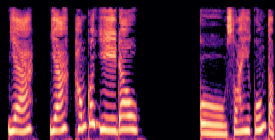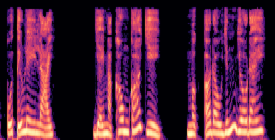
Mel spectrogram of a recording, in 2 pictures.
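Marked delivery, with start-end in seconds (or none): 0.2-2.8 faltering, hesitant, stammering, much higher pitch. Tiểu Ly answers the woman questioning her: stammering. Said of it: "nó ấp úng thưa".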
